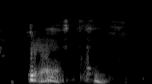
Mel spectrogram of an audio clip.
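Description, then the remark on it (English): A raspy cough from someone who has been sick for about a week and a half: a sharp, loud first burst followed by a weaker second hack, then silence. No words are spoken. “Sorry for the cough.”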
